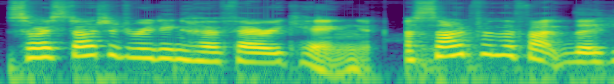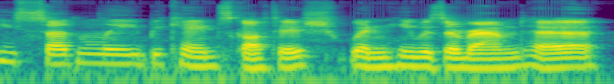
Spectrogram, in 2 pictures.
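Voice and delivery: ordinary delivery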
